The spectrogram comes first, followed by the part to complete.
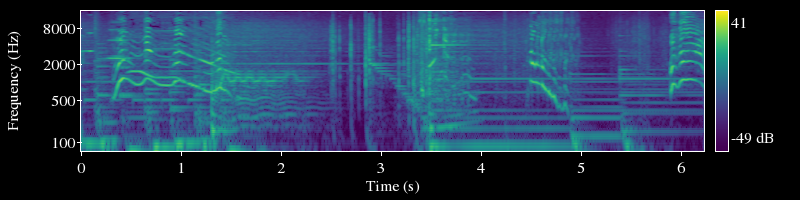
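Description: Comic cartoon music with sound effects: wobbling, sliding tones early on, several falling glides, and a thunk near the end.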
